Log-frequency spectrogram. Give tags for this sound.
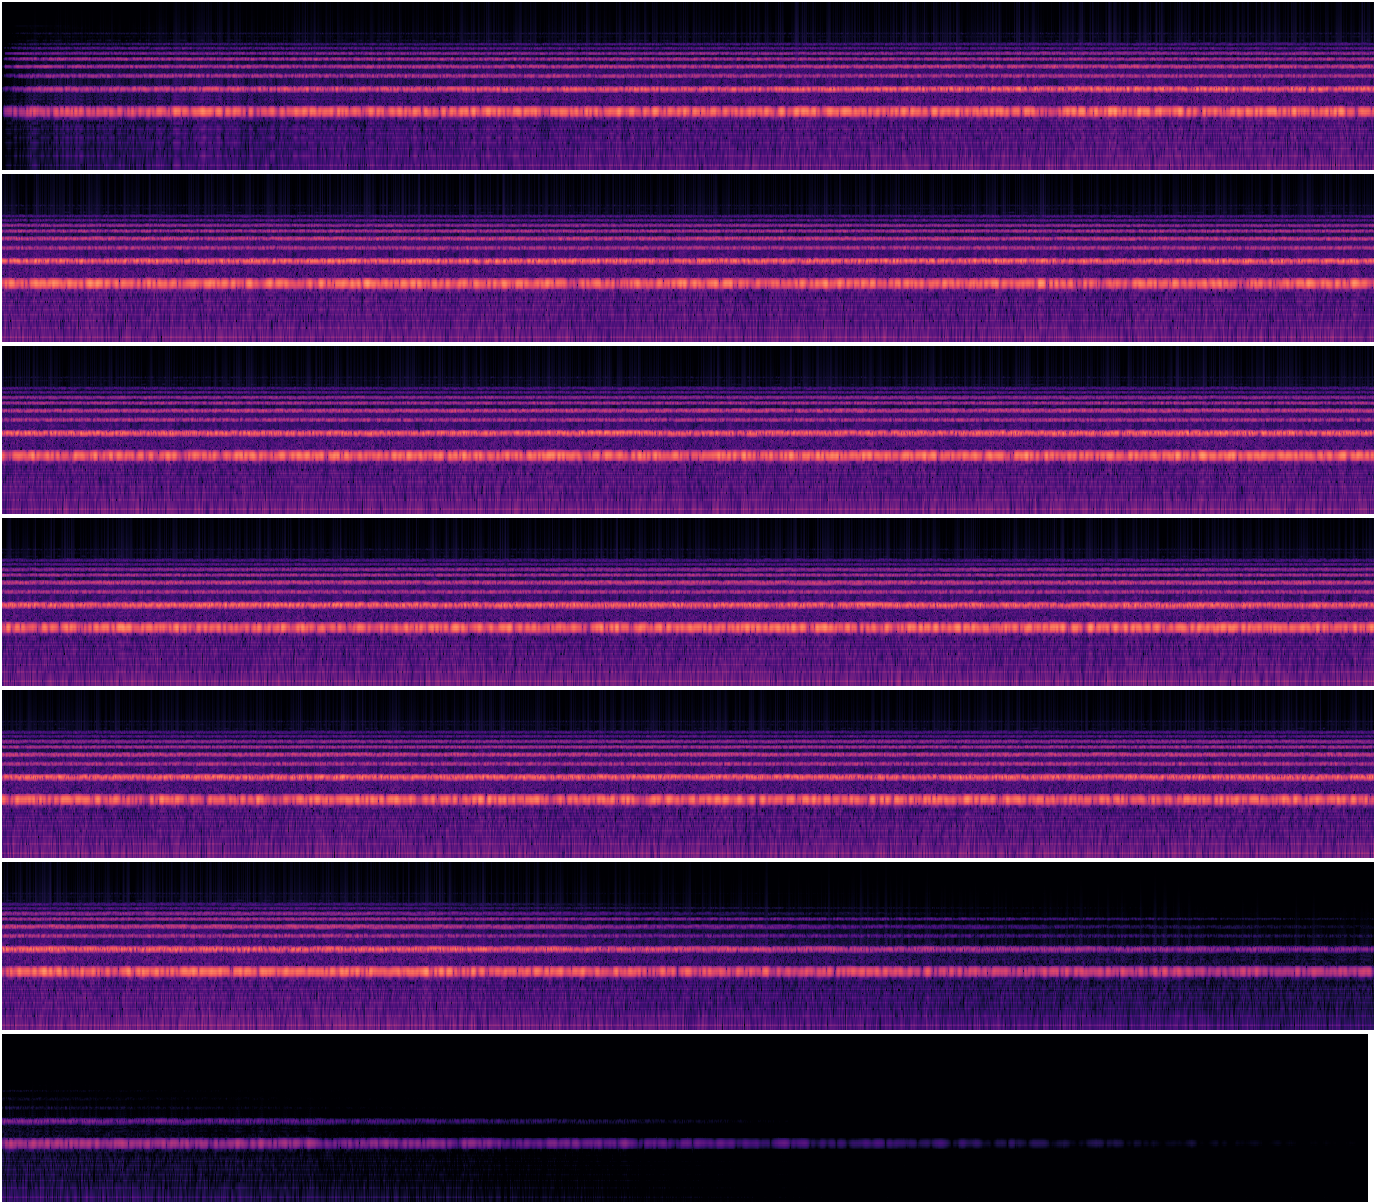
ambient
drone
multisample
pad

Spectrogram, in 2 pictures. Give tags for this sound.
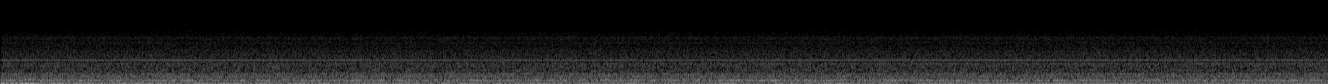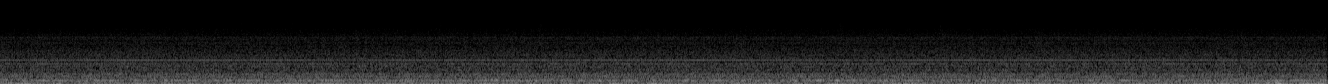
Coffee-machine
hum
stationary

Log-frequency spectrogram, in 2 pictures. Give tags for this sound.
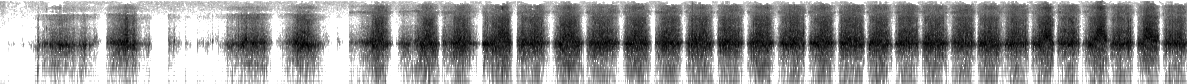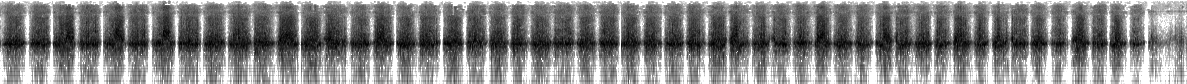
angst
breathe
hyper
medical
panic
trauma
ventilate

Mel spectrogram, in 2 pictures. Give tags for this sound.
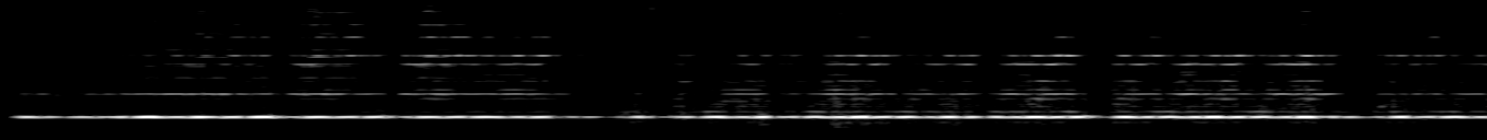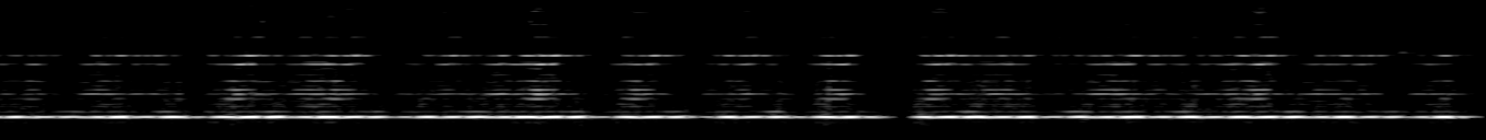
Audio
drone
dry
finger
glass
Line
lucid
Togu
wet

